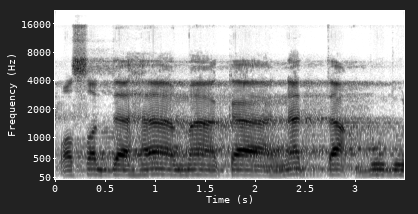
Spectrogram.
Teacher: Jadi idgham mutamasilain itu sebenarnya tidak berdengung ya.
